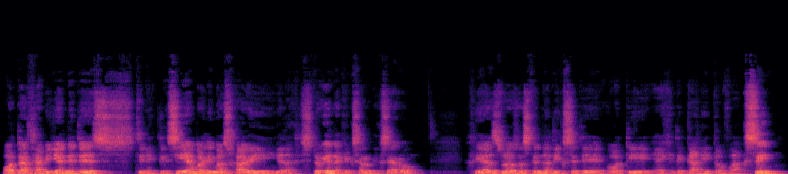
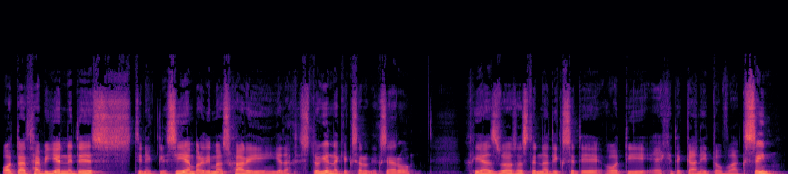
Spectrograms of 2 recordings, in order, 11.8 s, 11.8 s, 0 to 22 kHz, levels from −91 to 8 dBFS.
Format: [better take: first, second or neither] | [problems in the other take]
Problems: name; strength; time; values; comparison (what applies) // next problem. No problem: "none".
second | off-mic speech; far // room echo; noticeable; dies away in 0.3 s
